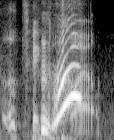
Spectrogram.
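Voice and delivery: high squeaky voice. Real, not acted. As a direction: squeak it out jokingly. Sudden squeaky high burst.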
